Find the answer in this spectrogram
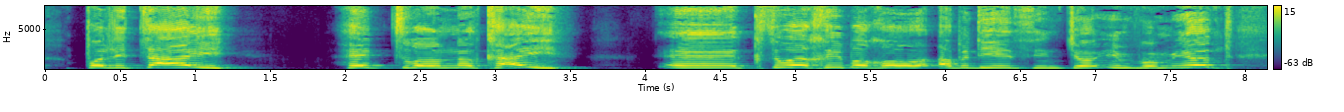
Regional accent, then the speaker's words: Turkey; ursprünglich bin ich ein Kurde aus der Türkei.

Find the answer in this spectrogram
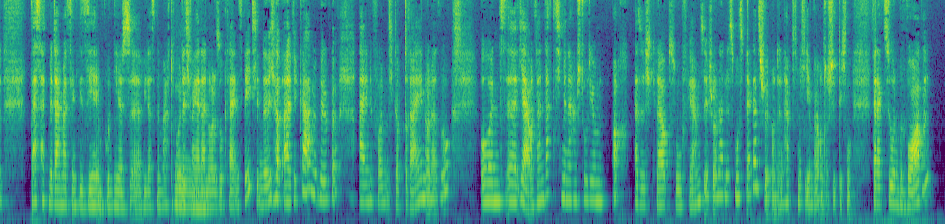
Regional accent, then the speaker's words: Mainz, Rhineland-Palatinate, Germany; ich komme aus Mainz, ich bin verheiratet, ich habe 2 Kinder.

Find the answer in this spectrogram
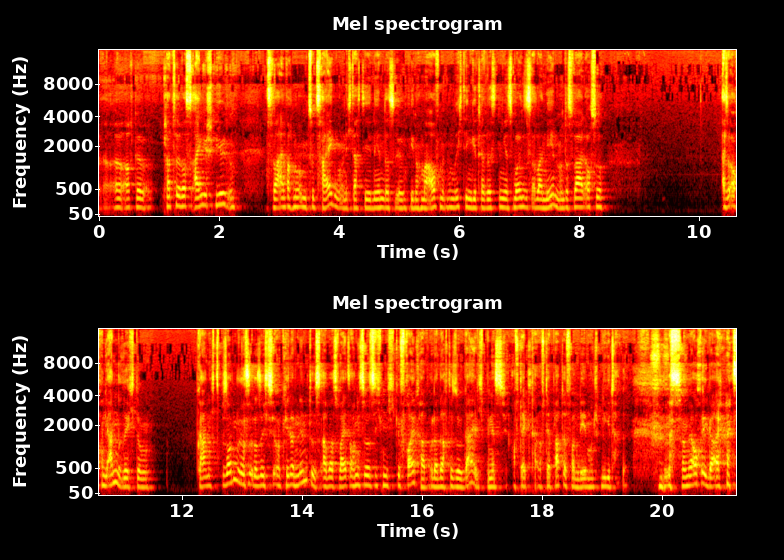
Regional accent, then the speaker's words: Thomasberg, North Rhine-Westphalia, Germany; also born or lived in Siegburg; Ich bin in Siegburg geboren. Ich habe in der Nähe von Königswinter bin ich aufgewachsen, im Dorf in Thomasberg.

